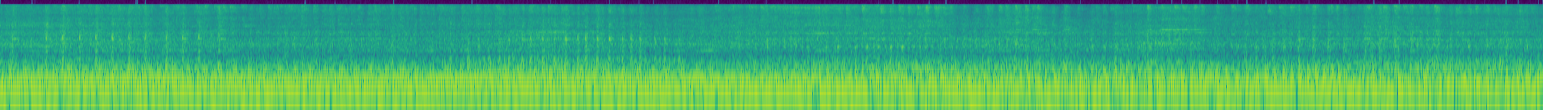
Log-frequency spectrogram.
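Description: A motorcycle engine idles and revs loudly up close.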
